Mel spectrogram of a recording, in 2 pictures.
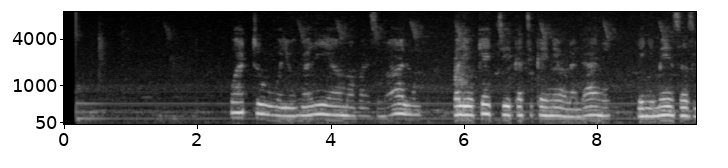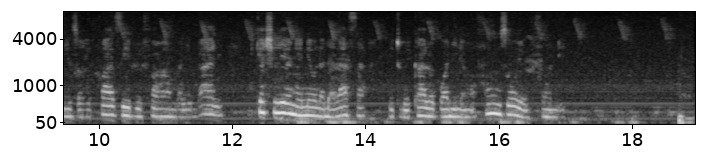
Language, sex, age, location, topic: Swahili, female, 25-35, Dar es Salaam, education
